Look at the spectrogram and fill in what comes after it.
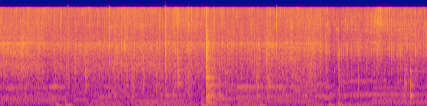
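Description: Salmon fillets sizzling in hot olive oil in a frying pan as they are turned with tongs, with one sharp click of the tongs against the pan about two seconds in.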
